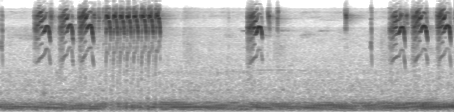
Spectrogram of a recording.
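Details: Brown-throated sunbird, locally sriganti or sogok ontong, singing vigorously in the rapid 'nembak rapat' style: high, sharp chirps in quick bursts, then a fast run of about ten even notes, pauses, then more chirp groups over a steady low hum.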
